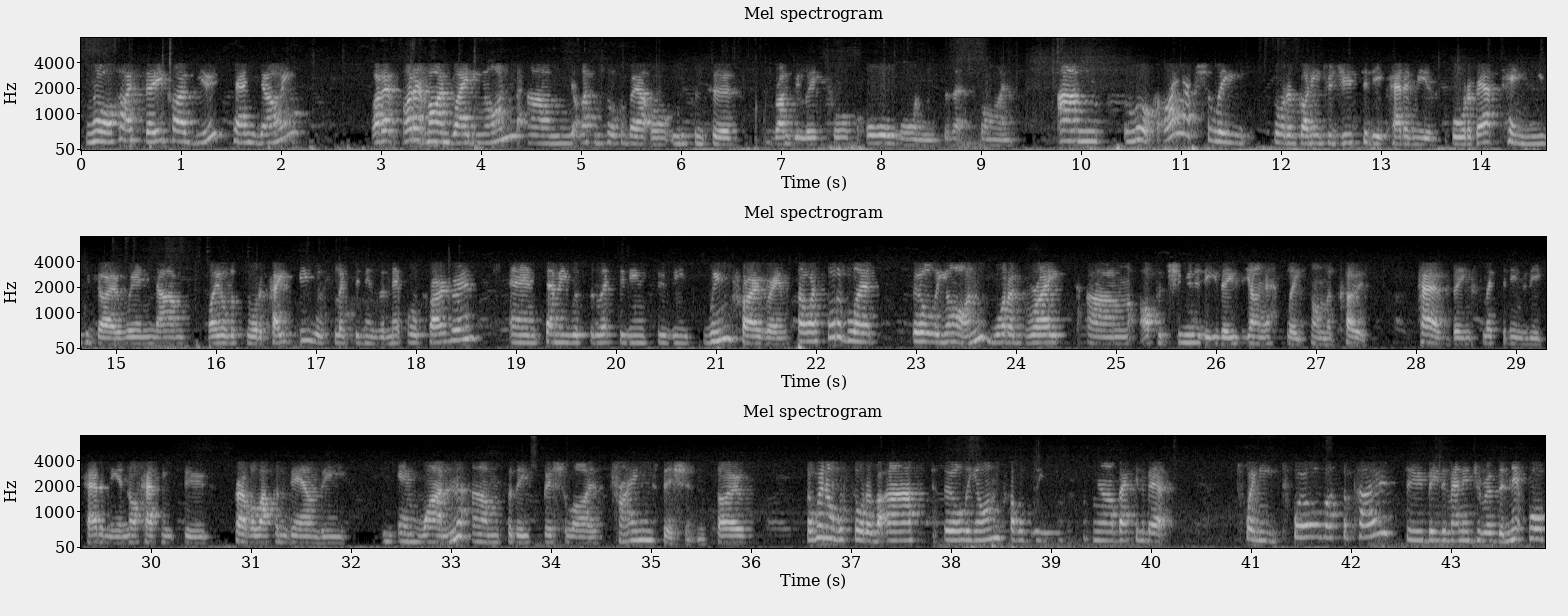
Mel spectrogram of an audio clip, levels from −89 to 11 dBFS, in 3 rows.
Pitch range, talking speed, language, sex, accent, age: 185-245 Hz, 185 wpm, English, female, Australian, 40-59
